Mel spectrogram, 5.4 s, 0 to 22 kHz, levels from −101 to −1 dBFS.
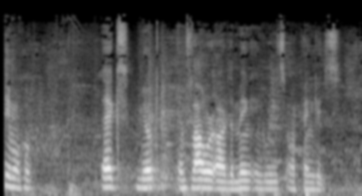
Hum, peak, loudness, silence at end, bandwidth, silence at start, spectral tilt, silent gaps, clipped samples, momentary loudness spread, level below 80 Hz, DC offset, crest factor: none; 0 dBFS; -16 LUFS; 0 s; 15 kHz; 0.05 s; -6.5 dB/octave; none; under 0.1%; 22 LU; -38 dBFS; under 0.1%; 16 dB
